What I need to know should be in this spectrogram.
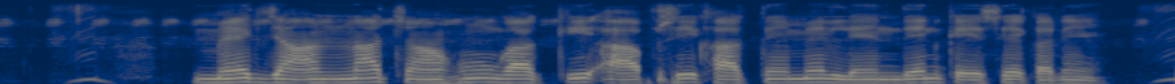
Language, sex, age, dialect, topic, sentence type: Hindi, male, 18-24, Marwari Dhudhari, banking, question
